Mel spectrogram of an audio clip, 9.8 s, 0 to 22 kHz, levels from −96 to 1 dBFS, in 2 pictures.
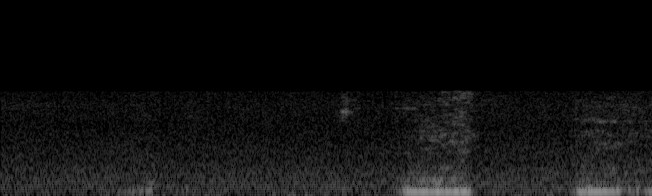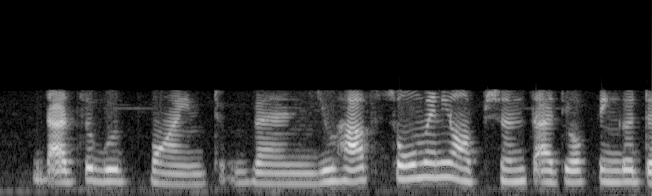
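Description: No technical faults can be heard in this speech, which has passed through G.711 telephone coding at the usual 64 kbps.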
